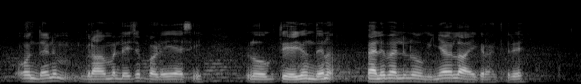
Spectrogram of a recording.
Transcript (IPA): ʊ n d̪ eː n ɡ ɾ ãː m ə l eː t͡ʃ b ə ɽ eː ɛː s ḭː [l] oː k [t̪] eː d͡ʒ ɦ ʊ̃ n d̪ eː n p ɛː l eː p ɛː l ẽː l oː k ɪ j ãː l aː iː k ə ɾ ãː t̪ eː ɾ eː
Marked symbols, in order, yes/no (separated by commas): yes, yes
